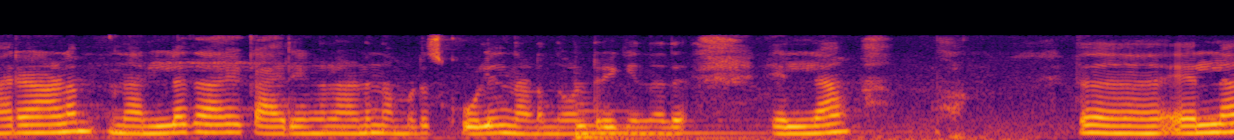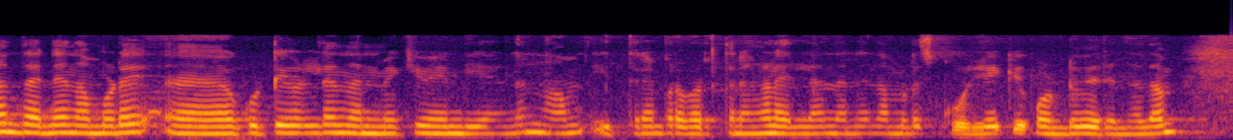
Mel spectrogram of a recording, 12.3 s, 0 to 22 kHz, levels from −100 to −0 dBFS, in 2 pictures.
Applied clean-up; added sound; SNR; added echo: none; Bowed string instrument; 10 dB; none.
